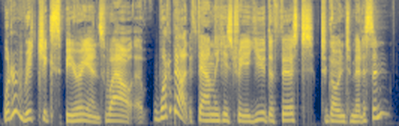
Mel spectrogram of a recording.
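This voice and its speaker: A woman's voice: fairly low pitch, big pitch swings, fairly quick, fairly bright tone. A woman conducting a conversational interview.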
